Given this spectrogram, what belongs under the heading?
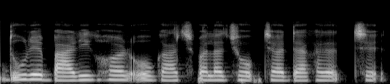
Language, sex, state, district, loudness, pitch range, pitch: Bengali, female, West Bengal, Cooch Behar, -17 LUFS, 185-205 Hz, 195 Hz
